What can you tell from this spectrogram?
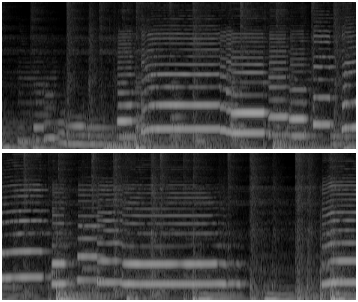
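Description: Jazz ensemble playing live: a saxophone melody in long held notes over walking double bass, piano, guitar and drums with cymbals.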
